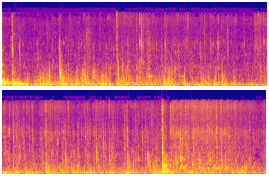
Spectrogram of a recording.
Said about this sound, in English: So some of my favorite sounds that I hear are the aluminum boat, and then you hear little pieces of ice just hitting against the boat, and you hear the water.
